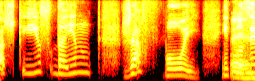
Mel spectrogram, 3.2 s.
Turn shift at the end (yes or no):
no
